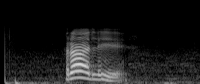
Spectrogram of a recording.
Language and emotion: Russian, positive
